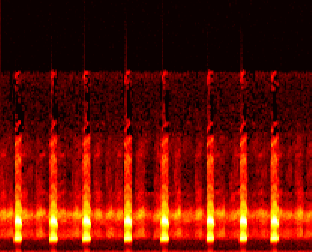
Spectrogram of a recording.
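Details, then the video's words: Kawamura's rice frog (ヌマガエル) calling in paddy fields along the Kamo River, Itoshima, Fukuoka, Japan: sharp, bright croaks repeated about twice a second, nine in a row, each a short nasal burst over a quiet background. "Wild Frog Call | ヌマガエル"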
